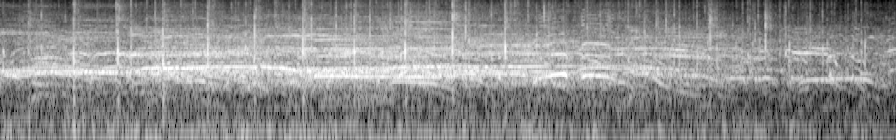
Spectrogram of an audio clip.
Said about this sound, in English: In response, the crowd, almost all white, cheers.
